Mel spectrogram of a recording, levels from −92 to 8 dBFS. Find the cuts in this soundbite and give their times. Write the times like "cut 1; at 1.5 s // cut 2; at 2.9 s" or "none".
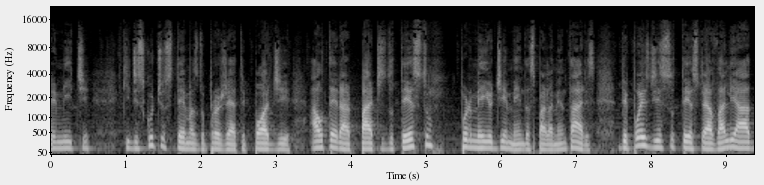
none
